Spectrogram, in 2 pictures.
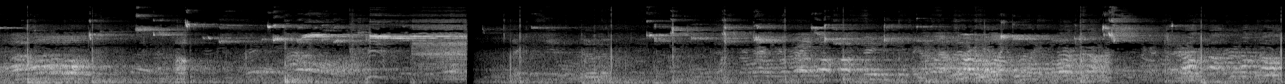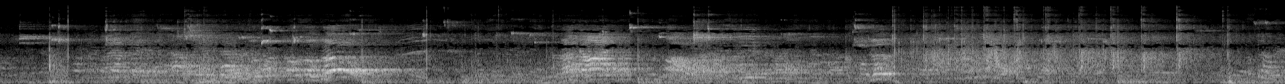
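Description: Basketball being dribbled on a hardwood gym floor during play, the bounces echoing in a large gym, with indistinct voices of players and spectators.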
